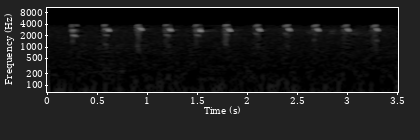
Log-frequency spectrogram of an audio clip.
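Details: High repeated whistles of a booted eagle, Parc Natural dels Ports, morning of 27 June 2021 at 09:06: around eleven short piercing notes at about three per second, steady in pitch, with soft background hiss.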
